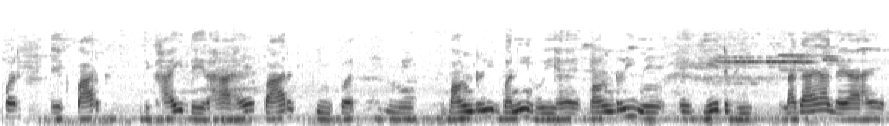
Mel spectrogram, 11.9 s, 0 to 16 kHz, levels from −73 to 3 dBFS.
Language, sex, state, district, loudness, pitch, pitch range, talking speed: Hindi, male, Bihar, Saran, -22 LUFS, 150 Hz, 145-165 Hz, 110 wpm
